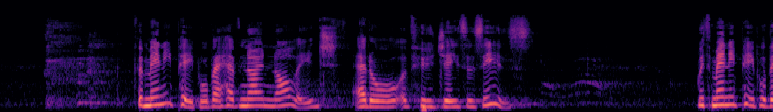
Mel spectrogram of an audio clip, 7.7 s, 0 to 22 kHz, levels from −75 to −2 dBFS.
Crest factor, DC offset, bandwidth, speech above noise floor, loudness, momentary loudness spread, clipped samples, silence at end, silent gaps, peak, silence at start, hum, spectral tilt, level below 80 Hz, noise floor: 18 dB; under 0.1%; 12.5 kHz; 36 dB; -29 LUFS; 21 LU; under 0.1%; 0 s; none; -12 dBFS; 0.45 s; none; -4 dB/octave; -78 dBFS; -64 dBFS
